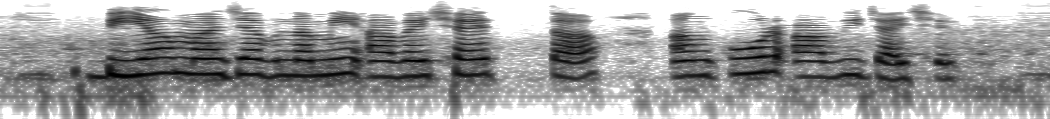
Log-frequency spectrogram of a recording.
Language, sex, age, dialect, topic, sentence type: Maithili, female, 18-24, Angika, agriculture, statement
